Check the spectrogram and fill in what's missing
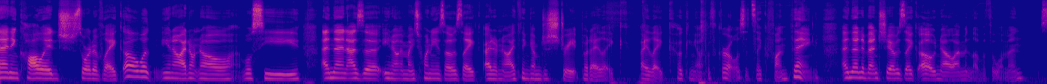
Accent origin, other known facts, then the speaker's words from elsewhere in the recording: Fairfield County, Connecticut, United States; we're from Fairfield County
